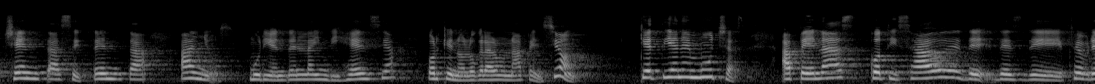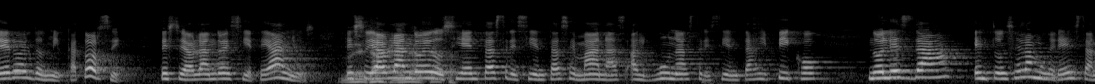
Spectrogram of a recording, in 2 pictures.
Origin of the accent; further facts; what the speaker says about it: Cali, Valle del Cauca, Colombia; Yo nací en Cali, en el mismo barrio que vivo en la casa de mi mamá. Mi mamá, pues, sí es de Nariño, pero mis ancestros son de Cali. Tengo 3 hijos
